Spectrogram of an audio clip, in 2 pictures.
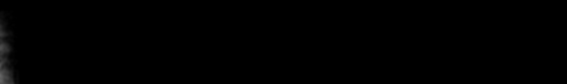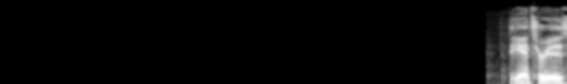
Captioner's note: no audio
